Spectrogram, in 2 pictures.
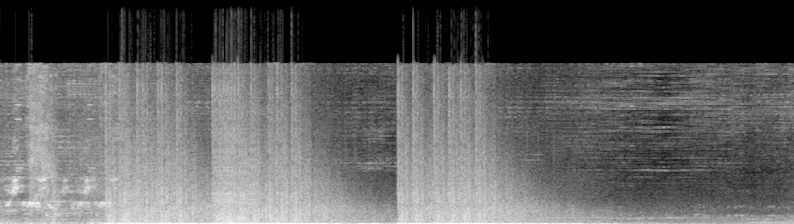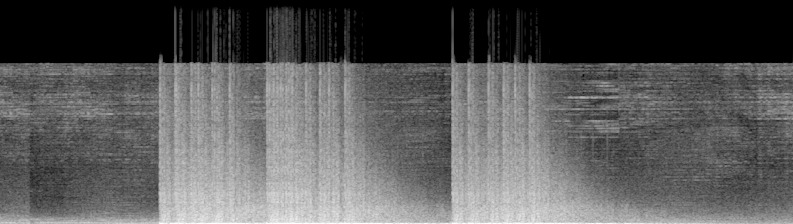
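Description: Loud explosions boom and rumble.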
